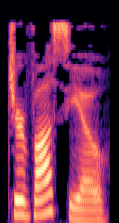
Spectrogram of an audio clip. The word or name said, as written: gervasio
